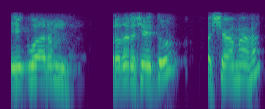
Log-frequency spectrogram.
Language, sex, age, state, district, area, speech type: Sanskrit, male, 45-60, Karnataka, Vijayapura, urban, conversation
